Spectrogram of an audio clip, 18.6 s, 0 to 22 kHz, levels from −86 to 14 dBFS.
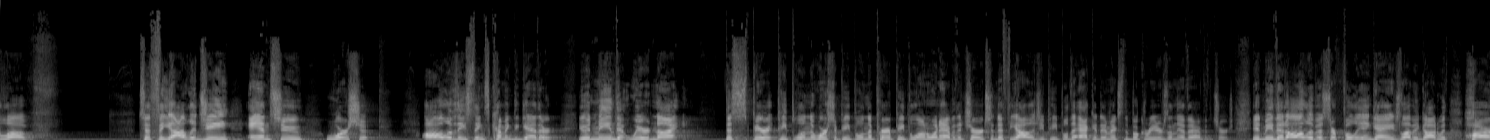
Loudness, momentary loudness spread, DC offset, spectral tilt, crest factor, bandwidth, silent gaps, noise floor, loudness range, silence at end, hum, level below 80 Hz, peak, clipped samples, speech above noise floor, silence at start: -23 LUFS; 12 LU; under 0.1%; -4.5 dB/octave; 20 dB; 19.5 kHz; none; -58 dBFS; 3 LU; 0 s; none; -76 dBFS; -4 dBFS; under 0.1%; 35 dB; 0 s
